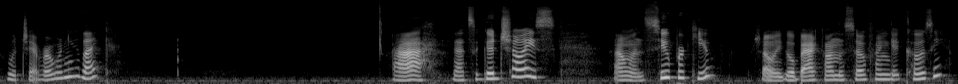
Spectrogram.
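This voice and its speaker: Woman acting a gentle, creaky-voiced cuddly dragon girl. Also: a little high. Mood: cozy, reassuring. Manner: tender, reassuring, playful, slightly hesitant. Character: gentle, cuddly, bashful female dragon in human form, plushie lover. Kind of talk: soft-spoken intimate audio roleplay to the listener.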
